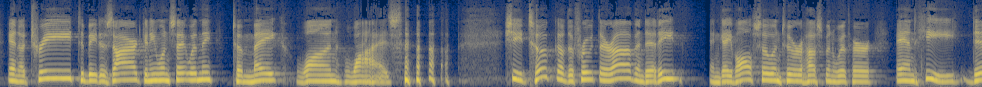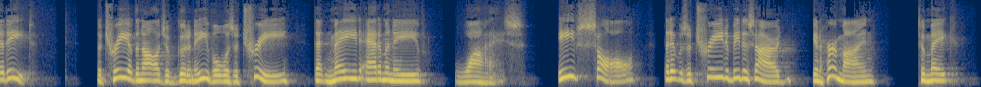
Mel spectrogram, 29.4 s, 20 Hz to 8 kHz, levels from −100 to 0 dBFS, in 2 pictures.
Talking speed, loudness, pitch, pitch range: 145 wpm, -19 LUFS, 175 Hz, 155-200 Hz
